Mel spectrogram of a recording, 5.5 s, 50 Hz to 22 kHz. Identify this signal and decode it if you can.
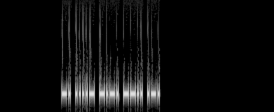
Morse code, heard as a keyed tone, about 36 wpm, 700 Hz. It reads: N4CZR
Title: USA Call Signs - 5 Characters - Repeated 2x - 35wpm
